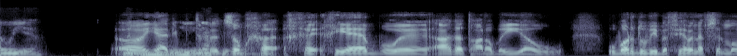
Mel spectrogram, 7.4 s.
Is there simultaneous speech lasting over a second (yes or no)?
yes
